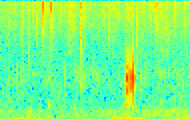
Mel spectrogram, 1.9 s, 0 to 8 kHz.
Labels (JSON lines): {"label": "biophony, damselfish", "recorder": "SoundTrap 500"}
